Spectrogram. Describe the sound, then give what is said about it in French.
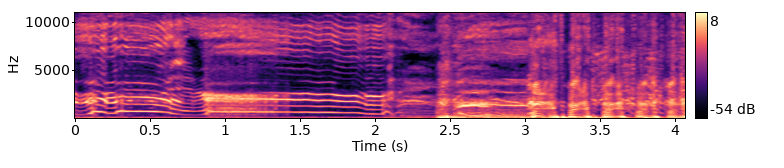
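A woman in Belgium mimics a rooster crowing: a loud, drawn-out, wavering call that rises and dips for about two seconds, followed by a burst of excited, jumbled vocal sounds. “Et ma copine elle fait le coq.”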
